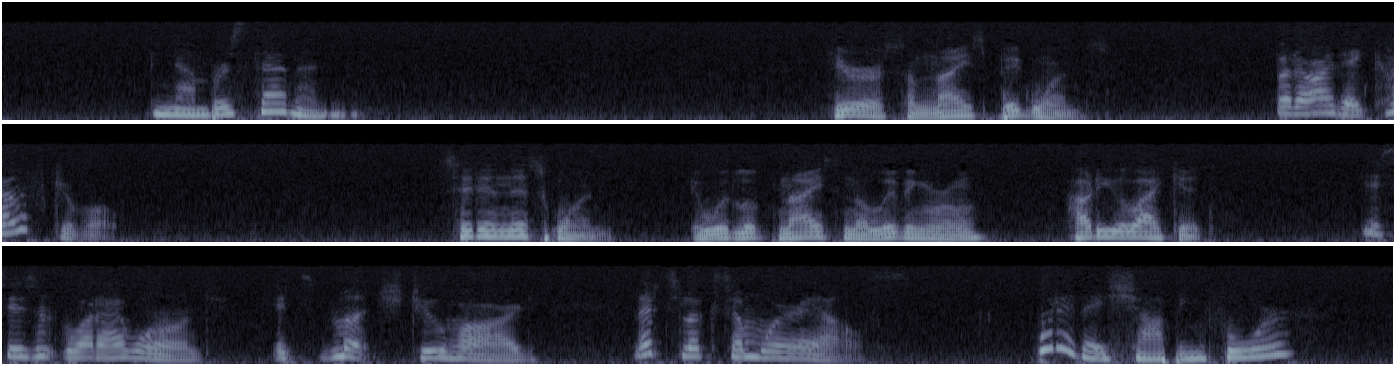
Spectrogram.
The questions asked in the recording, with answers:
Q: What are they shopping for?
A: Number 7 is A. They are shopping for a comfortable chair.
